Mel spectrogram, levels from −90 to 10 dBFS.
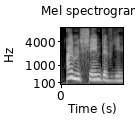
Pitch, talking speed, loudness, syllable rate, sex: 220 Hz, 320 wpm, -16 LUFS, 8.9 syllables/s, female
